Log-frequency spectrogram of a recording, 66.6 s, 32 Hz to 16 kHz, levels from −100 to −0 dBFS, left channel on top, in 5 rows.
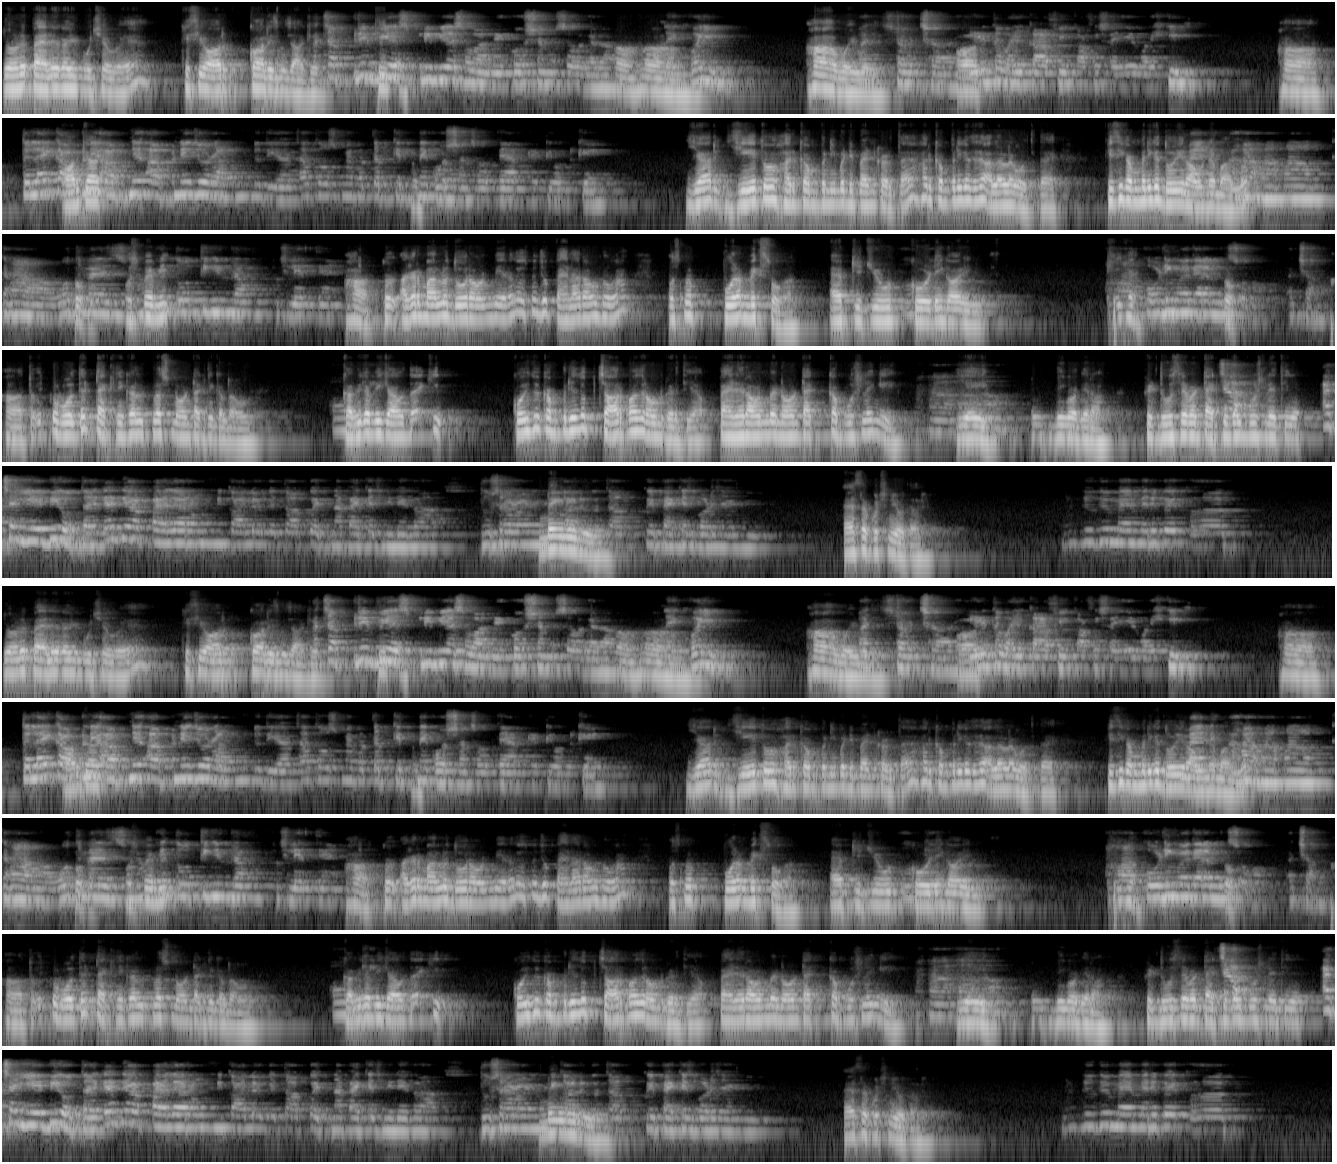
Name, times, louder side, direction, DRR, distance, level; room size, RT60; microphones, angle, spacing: voice 1, 0.0-1.5 1.8-3.2 3.8-4.0 6.1-6.8 8.0-8.8 9.5-9.8 12.8-13.2 13.9-14.3 17.4-17.5 20.2-23.9 24.4-25.8 27.4-27.5 27.9-28.3 30.1-32.9 33.3-33.6 33.9-34.6 34.9-36.5 37.8-38.0 38.9-39.0 40.0-42.5 43.4-44.4 45.1-49.0 49.5-49.9 50.3-51.0 51.4-53.0 58.7-59.4 61.7-62.5, left 4 dB, 55° left, 0.6 m, -27 dB
voice 2, 3.1-6.2 6.6-7.2 8.6-11.9 13.5-19.3 25.1-30.0 35.6-36.1 37.7-39.8 43.3-43.5 49.2-50.0 52.2-52.5 53.2-57.7 58.1-60.9 63.9-65.6, right 1 dB, 10° right, 1.9 m, -36 dB
15.5 x 9.0 x 4.8 m
head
